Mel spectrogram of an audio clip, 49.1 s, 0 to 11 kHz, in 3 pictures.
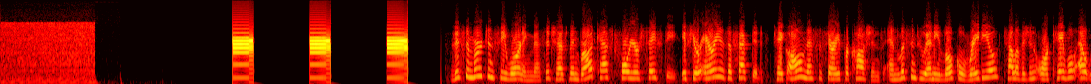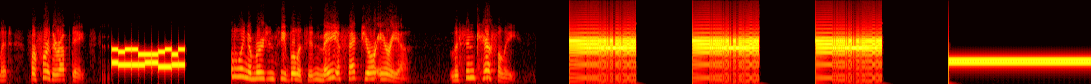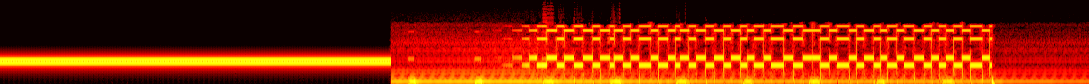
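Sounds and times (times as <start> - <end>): electronic music with beat: 40.3 - 47.7
screeching digital data bursts: 40.3 - 47.7
two-tone attention signal: 40.3 - 47.7.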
